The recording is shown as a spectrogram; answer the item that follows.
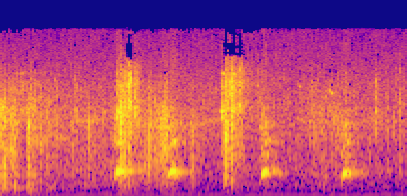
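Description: A man groaning and whimpering in pain in short breaths, about two a second, starting about a second in: an old man who has just been kicked while down, with a possibly cracked rib.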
